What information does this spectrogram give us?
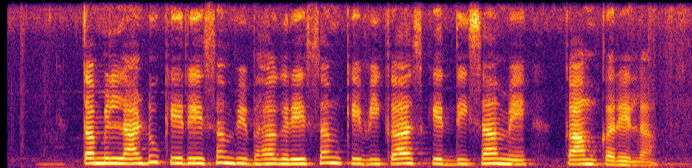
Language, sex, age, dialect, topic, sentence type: Bhojpuri, female, 25-30, Southern / Standard, agriculture, statement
